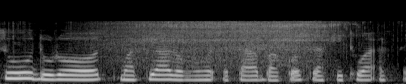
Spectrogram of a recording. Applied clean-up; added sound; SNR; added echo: none; Rattle; 11 dB; none.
